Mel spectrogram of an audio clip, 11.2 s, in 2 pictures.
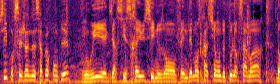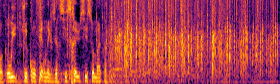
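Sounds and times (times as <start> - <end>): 
speech: 0.0 - 8.2
crowd applause: 7.7 - 11.1.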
